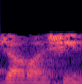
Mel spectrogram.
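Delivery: جرش said "jarash", short a after ج and ر; fatha on both letters. Shown as a demonstration. Teacher reading the hadith's place name, جرش as "jarash". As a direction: open a vowels in جرش, as "ja-rash". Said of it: "بفتح الجيم والراء".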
